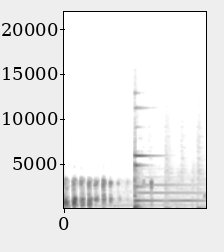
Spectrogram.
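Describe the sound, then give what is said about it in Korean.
A voice imitates a power tiller engine starting and then stalling: a quick run of chugging putt-putt pulses that weakens and dies out, followed by a bright, sustained ringing chime. “경운기 시동 걸다 꺼지는 거 짧게 갈게요.”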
